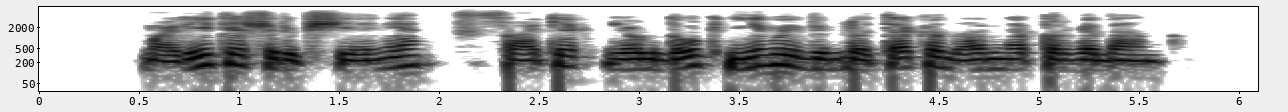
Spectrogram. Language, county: Lithuanian, Kaunas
